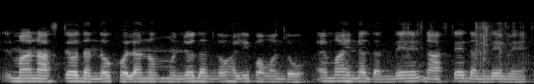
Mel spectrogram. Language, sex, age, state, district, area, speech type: Sindhi, male, 18-30, Maharashtra, Mumbai City, urban, spontaneous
